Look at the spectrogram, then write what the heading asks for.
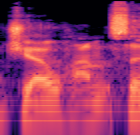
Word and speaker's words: Johansson: But yeah, the Europeans and the Danish pronounce that Danish word Johansson.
